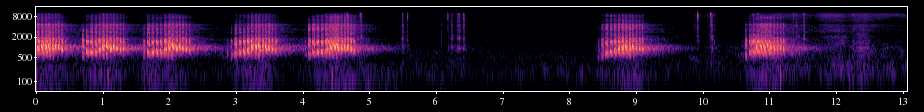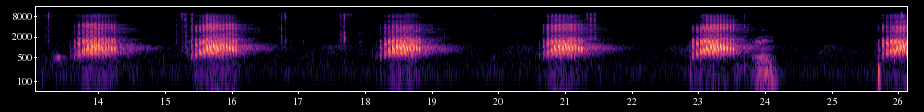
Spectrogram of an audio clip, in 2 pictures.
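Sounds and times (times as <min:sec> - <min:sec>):
bird rattling gobbling bursts: 0:00.0 - 0:05.4, 0:08.4 - 0:09.6, 0:10.6 - 0:12.5, 0:13.5 - 0:16.7, 0:18.2 - 0:19.3, 0:20.6 - 0:21.8, 0:22.9 - 0:24.0, 0:25.7 - 0:26.1
faint clicks: 0:04.6 - 0:06.6, 0:16.7 - 0:18.1.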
